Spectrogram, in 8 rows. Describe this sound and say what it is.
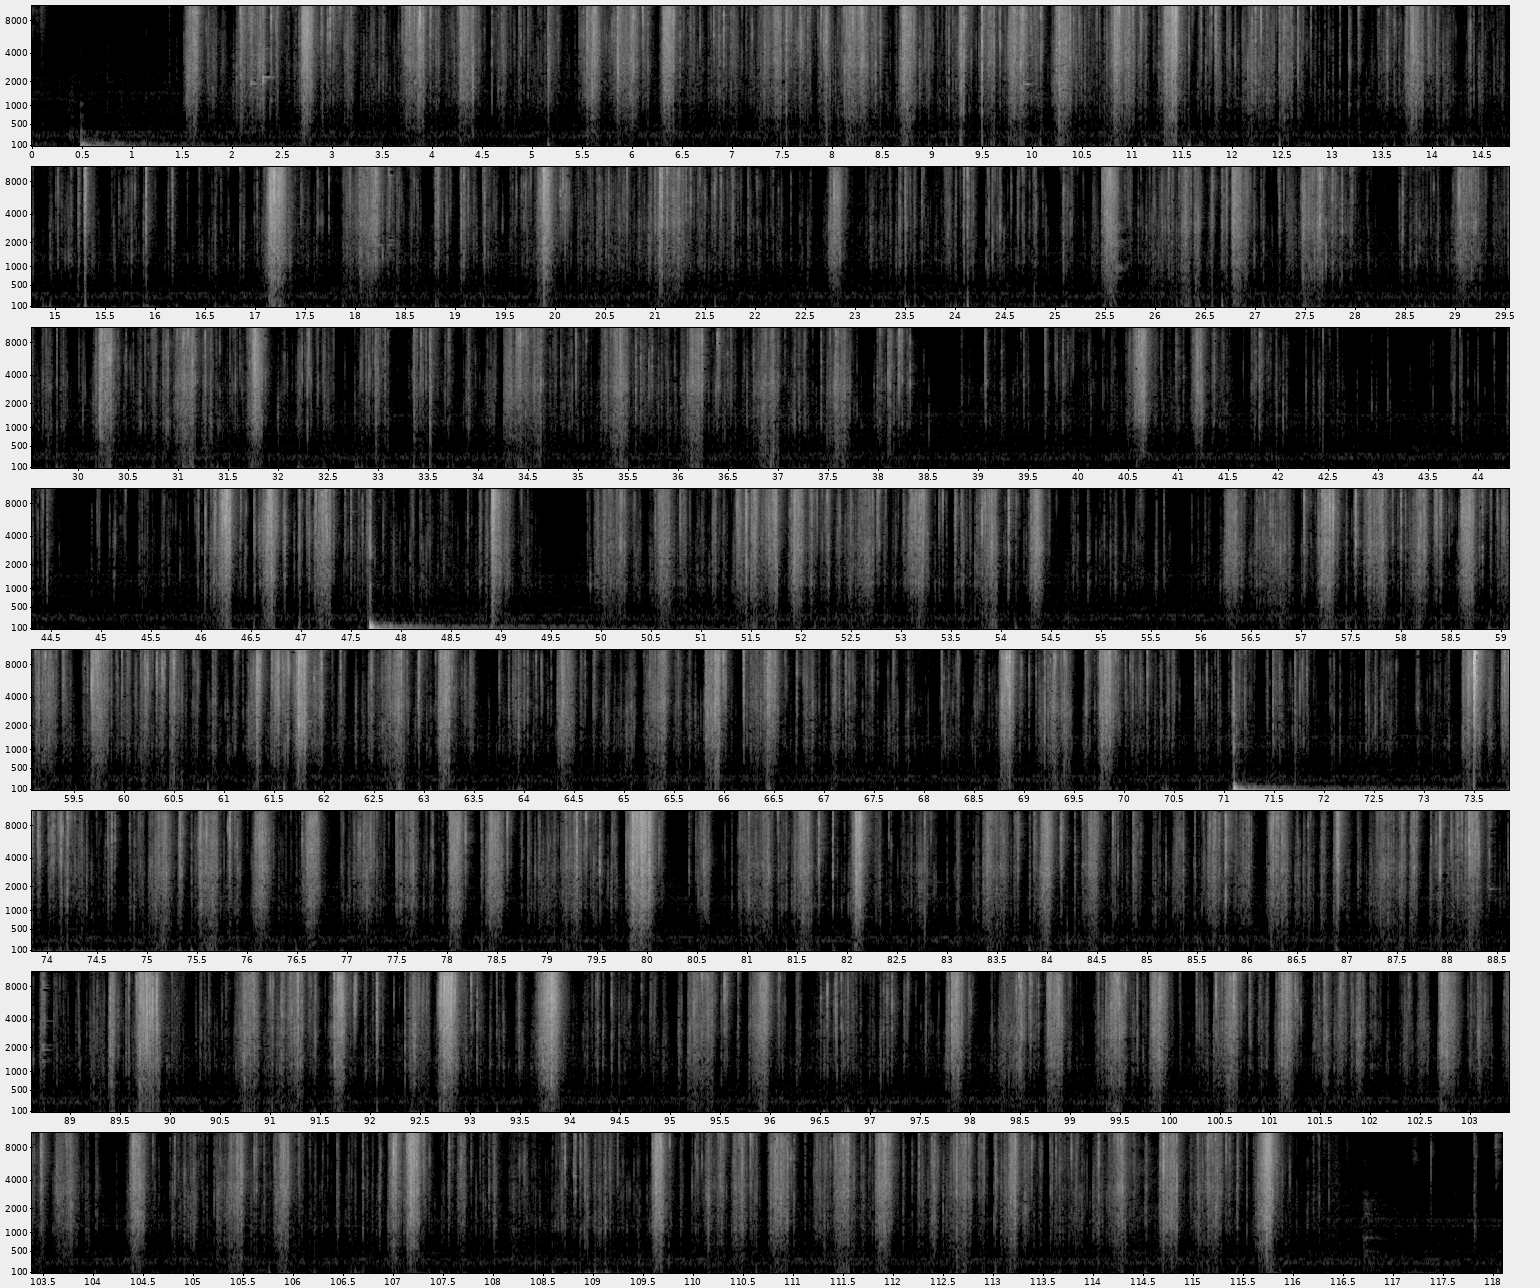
Me doing a quick solve of a 9x9x9 Cube
Rubikscube, Rubiks, Crunch, Cube, Puzzel, Click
